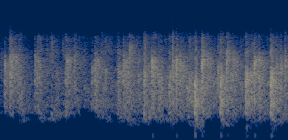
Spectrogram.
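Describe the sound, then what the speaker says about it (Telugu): A church congregation claps hands together during a Holy Communion service, a steady run of many overlapping claps in an even rhythm filling the whole stretch at moderate level. "చప్పట్లు కొట్టుపోయారు ఒకసారి."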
